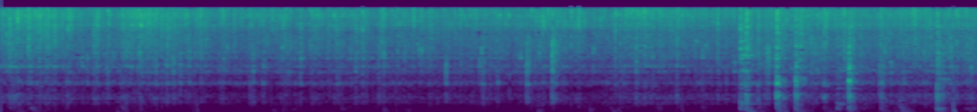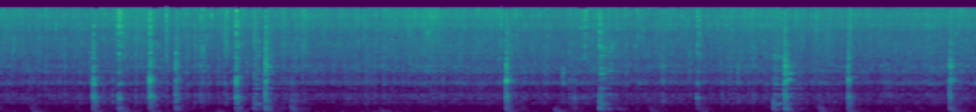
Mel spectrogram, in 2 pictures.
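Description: Sliced onion stir-fries in a pan while cooking fresh miki noodles with salmon. A steady close sizzle runs throughout, broken by scraping, clattering spatula strokes at irregular intervals. No one speaks.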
